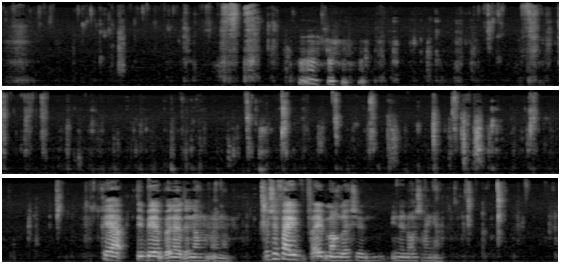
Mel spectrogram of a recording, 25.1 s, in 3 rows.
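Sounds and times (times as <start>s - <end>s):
person chewing food: 0.0s - 18.2s, 23.4s - 25.0s.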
